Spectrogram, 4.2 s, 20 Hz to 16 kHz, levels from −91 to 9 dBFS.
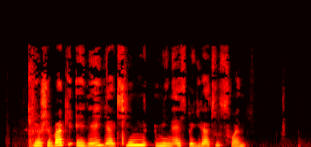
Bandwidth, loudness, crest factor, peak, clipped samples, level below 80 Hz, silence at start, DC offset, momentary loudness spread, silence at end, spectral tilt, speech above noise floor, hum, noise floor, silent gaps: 11.5 kHz; -23 LUFS; 22 dB; -4 dBFS; under 0.1%; -82 dBFS; 0.4 s; under 0.1%; 14 LU; 0.9 s; -4.5 dB/octave; 46 dB; none; -68 dBFS; none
